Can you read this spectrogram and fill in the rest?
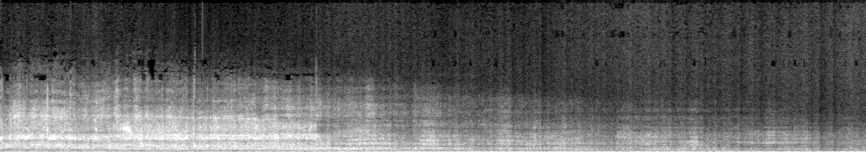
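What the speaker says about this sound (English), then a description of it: "this Almeria flight is probably going out to collect a load of people coming back" Airliner departing Dublin Airport on a flight to Almeria, a loud broad engine roar heard from outside that holds steady and shifts slightly in tone as it passes.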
